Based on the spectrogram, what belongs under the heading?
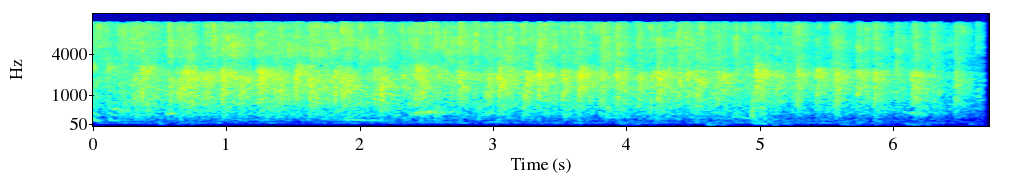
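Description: A crowd applauds steadily, a dense wash of many hands clapping at an even, fairly loud level that thins out slightly toward the end, with no voices standing out.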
